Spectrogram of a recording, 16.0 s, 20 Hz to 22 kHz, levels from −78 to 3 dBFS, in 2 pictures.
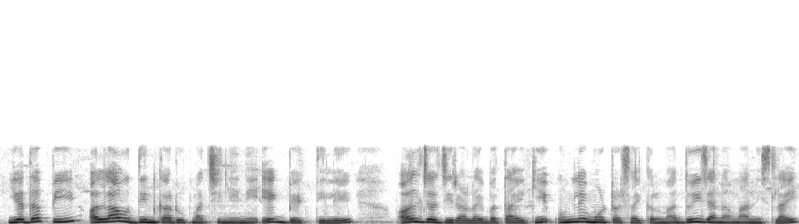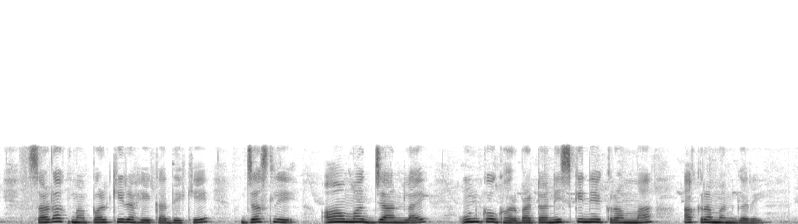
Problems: constant background noise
